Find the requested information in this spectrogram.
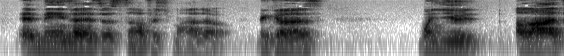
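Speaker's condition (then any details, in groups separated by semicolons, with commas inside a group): ALS; progressive weakness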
